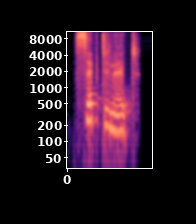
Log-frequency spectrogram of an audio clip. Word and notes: septenate: Indian

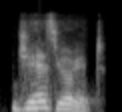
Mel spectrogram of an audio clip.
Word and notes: Jesuit: Indian

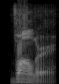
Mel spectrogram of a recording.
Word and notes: volar: American English

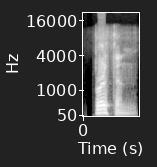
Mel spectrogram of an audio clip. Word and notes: burthen: American English

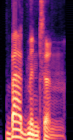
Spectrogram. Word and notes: badminton: British English

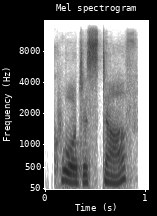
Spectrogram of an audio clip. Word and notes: quarterstaff: Indian

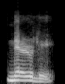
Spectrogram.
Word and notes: neroli: Indian

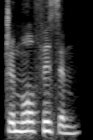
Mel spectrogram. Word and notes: Trimorphism: Indian

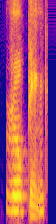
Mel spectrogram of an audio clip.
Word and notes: roping: Indian

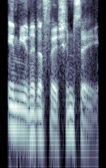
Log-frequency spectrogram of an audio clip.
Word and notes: immunodeficiency: British English

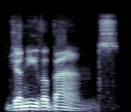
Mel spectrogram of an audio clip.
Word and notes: Geneva bands: British English

